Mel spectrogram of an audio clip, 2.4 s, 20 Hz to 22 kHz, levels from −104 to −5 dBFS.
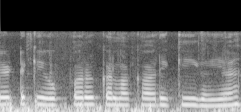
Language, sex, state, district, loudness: Hindi, male, Uttar Pradesh, Muzaffarnagar, -16 LUFS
